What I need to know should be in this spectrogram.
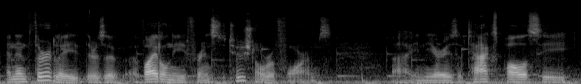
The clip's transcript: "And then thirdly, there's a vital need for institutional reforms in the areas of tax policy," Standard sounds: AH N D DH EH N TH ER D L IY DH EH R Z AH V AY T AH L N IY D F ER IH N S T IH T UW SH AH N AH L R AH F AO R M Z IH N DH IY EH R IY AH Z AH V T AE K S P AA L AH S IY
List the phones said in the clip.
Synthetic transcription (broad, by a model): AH N DH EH N TH ER D L IY DH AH R Z AH V AY T L N IY D F ER IH N S T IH T UW SH N L R AH F AO R M Z IH N DH IY EH R IY AH Z AH V T AE K S P AA L AH S IY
